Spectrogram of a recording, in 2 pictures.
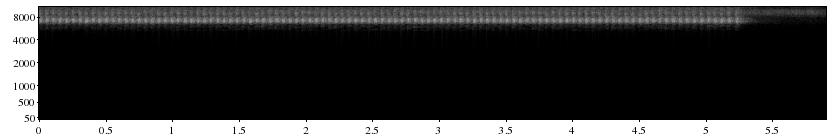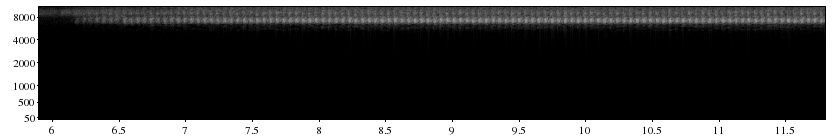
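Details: Grasshoppers chirring for sleep and relaxation, no music: a dense, high, hissing trill pulsing about four times per second, steady except for a brief dip near five seconds before it swells back.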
